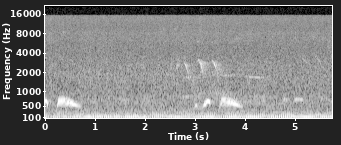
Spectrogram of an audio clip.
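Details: A new Spotted Dove decoy bird on its first day out gives soft, hollow cooing phrases over a steady low hum.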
